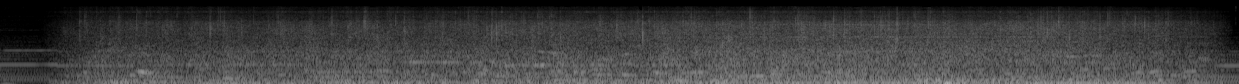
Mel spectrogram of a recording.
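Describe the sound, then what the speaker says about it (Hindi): Heavy rain with hail pounds down in a narrow lane of an old Lahore neighborhood, a dense, steady hiss and patter close by throughout. "बारिश तेज हो गई और गली में ओले पड़ने लगे"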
